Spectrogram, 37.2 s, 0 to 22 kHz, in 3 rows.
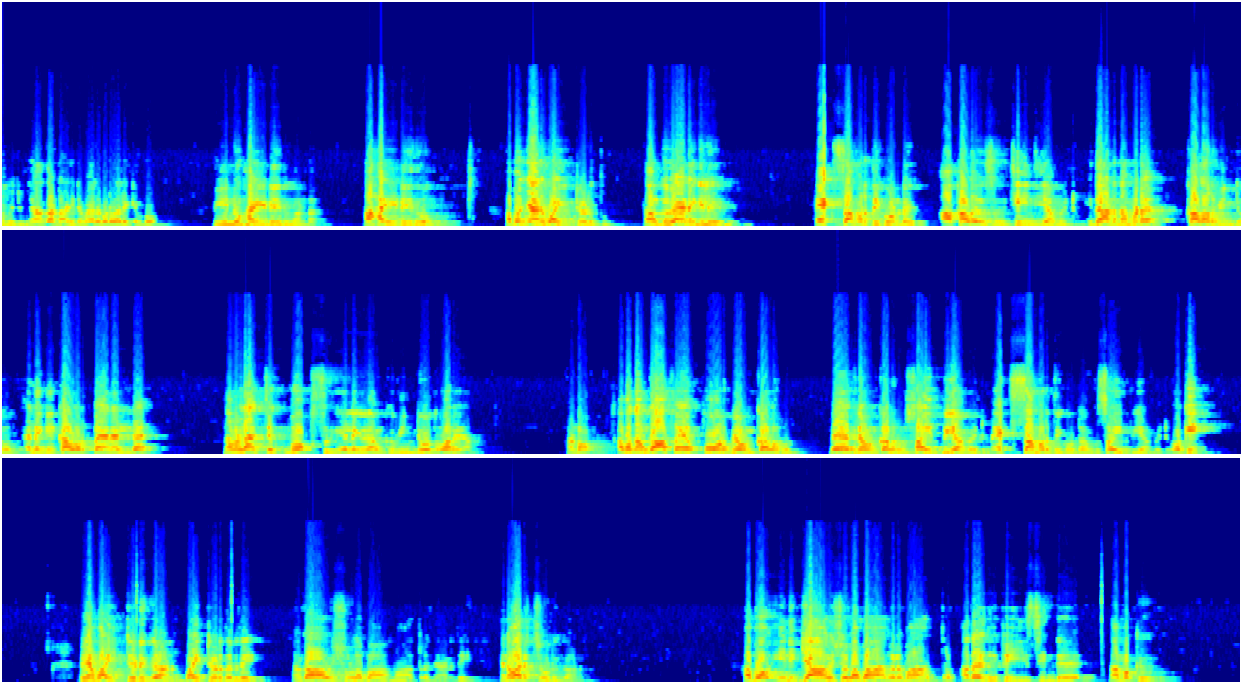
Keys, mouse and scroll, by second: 11.4 typing, 20.6 typing, 22.8 typing, 24.0 typing.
